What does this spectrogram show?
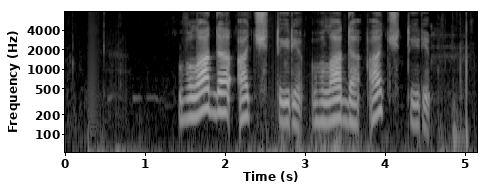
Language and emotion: Russian, neutral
